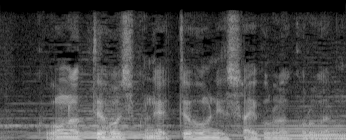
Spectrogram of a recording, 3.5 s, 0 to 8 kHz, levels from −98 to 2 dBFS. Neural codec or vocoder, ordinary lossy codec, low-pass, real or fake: none; AAC, 48 kbps; 7.2 kHz; real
